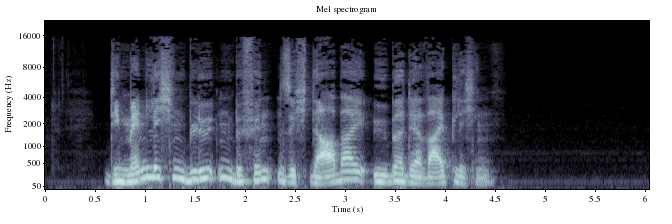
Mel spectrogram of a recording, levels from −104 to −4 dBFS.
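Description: No technical faults are audible.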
